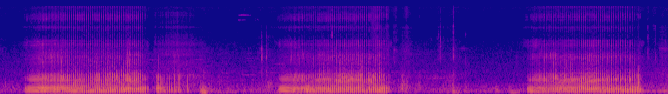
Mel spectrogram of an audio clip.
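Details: Pet dog asleep indoors, snoring in slow cycles: three long, low, rumbling snores of about two to three seconds each, separated by quieter breathing pauses and small rustles.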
